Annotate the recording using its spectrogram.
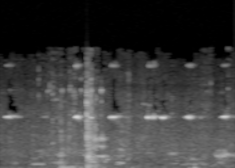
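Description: Several people talking in the open, with a brief sharp noise just before a second in, the loudest moment.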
